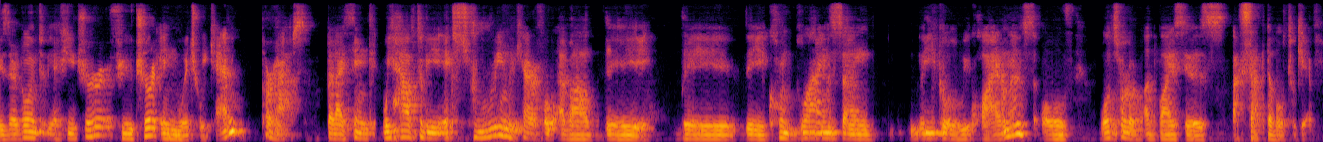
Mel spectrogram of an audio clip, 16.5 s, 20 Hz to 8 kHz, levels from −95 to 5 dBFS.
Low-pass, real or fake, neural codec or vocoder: 7.2 kHz; fake; codec, 16 kHz in and 24 kHz out, 1.1 kbps, FireRedTTS-2 codec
